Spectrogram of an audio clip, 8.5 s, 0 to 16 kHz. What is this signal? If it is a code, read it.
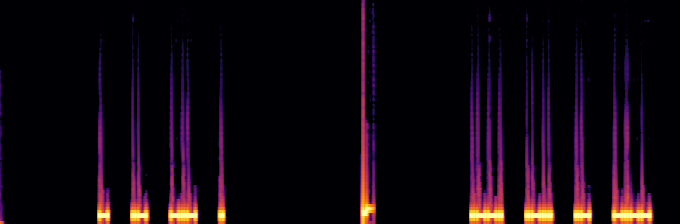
Morse code, heard as a keyed tone, about 34 wpm, spaced as for 20 wpm, 690 Hz. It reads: TAKE PLAY
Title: 3x Character Spacing - Top 200 Words - 35wpm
